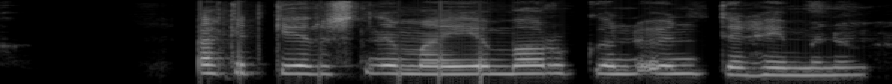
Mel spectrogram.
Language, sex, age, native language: Icelandic, other, 11, Icelandic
